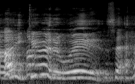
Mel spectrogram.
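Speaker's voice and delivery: mock bashful giggle; mocking embarrassment. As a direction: tease her shyness. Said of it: "con tu rosácea diciendo".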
